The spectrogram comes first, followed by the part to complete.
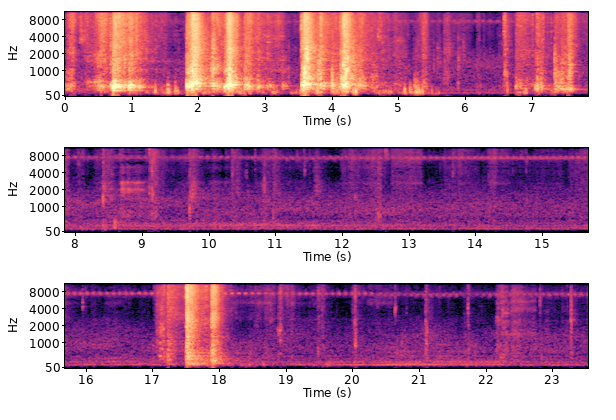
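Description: Old computer hardware being smashed: a run of loud crashes and clatters in the first eight seconds, then one more crash after a long pause.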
